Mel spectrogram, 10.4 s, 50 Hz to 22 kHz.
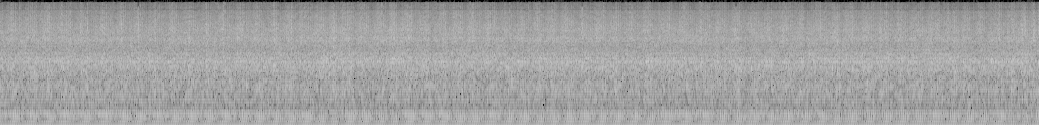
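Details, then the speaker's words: McLaren 720S engine after repair of Time Attack oil-overheating failure, idling after cold start: loud steady idle, even low rumble, no knocking or irregular beats; stable oil pressure at idle; normal idle. "Engine running good. Everything burning up. There is a stable oil pressure at idle, 162 bar."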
